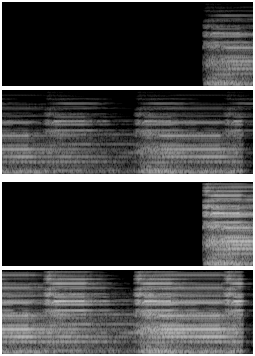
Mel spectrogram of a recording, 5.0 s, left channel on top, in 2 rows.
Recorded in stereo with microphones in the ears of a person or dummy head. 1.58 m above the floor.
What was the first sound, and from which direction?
An alarm, 85° right.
